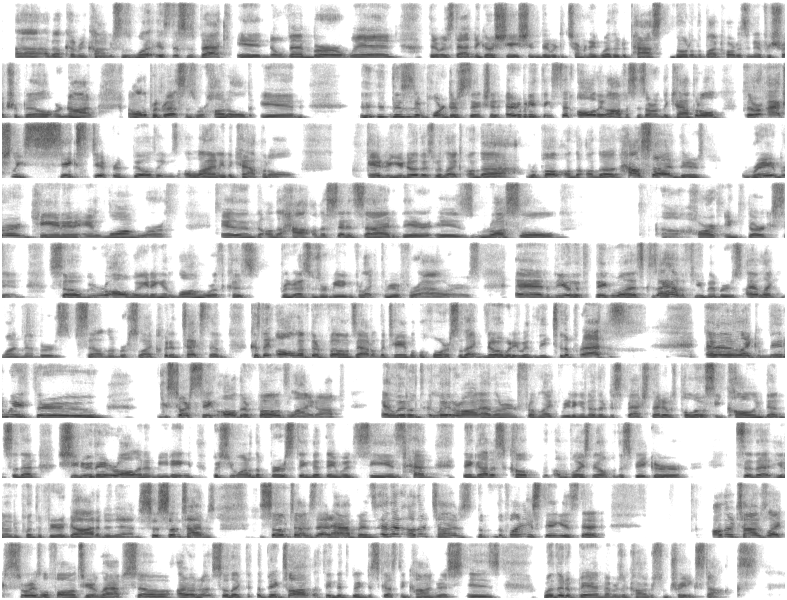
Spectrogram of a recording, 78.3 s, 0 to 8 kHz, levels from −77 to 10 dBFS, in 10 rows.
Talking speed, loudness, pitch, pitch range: 215 wpm, -19 LUFS, 165 Hz, 145-190 Hz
